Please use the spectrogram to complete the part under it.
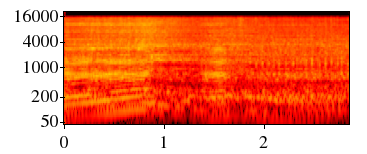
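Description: A small outboard motor revs up and down.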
